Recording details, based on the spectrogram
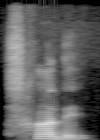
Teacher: নাসিক্যী ভবন অর্থাৎ নাসিক্য ব্যঞ্জন ধ্বনি যেখানে লুপ্ত হয়েছে সেখানে পূর্ববর্তী স্বর অনুনাসিক হয়েছে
